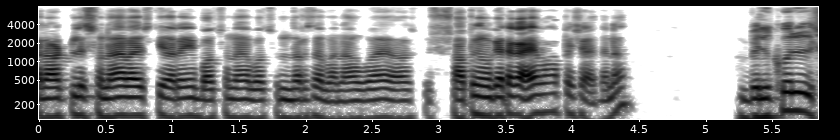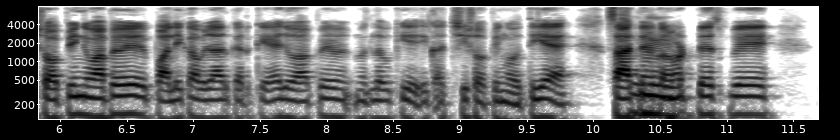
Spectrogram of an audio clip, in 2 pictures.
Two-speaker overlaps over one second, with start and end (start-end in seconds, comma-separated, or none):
none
